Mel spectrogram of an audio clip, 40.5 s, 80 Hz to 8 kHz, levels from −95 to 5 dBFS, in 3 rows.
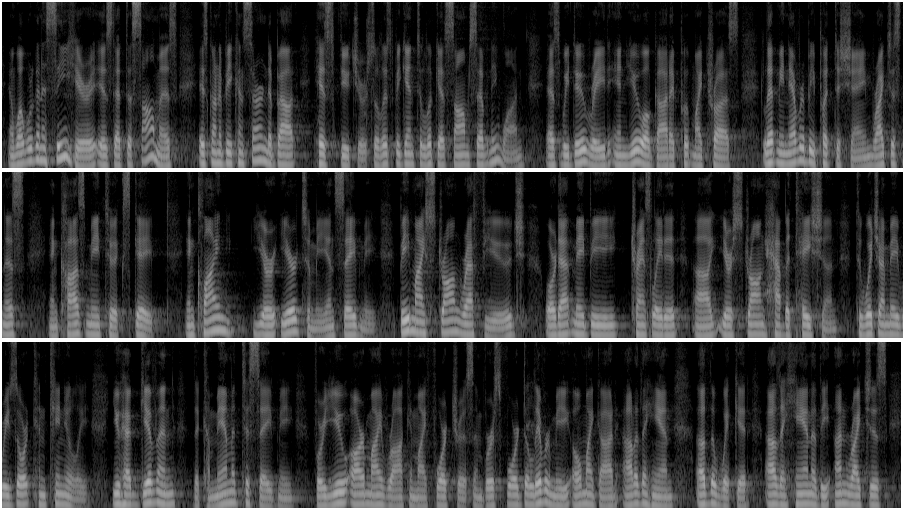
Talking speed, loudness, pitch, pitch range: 175 wpm, -37 LUFS, 125 Hz, 115-135 Hz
